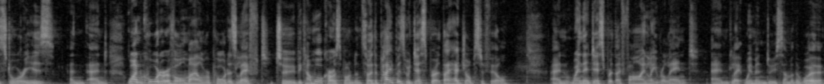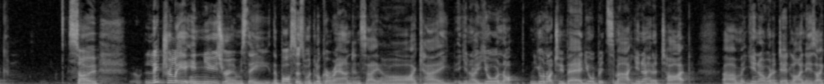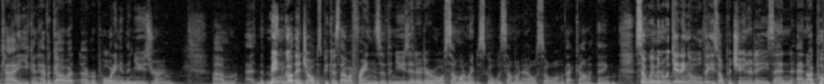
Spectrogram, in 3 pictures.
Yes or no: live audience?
yes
